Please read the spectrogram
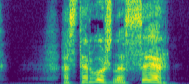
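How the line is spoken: Squeak, young rat. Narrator (Russian): пискнул один из крысят помоложе из толпы

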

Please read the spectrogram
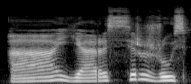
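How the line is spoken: Thunderous voice. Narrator (Russian): прогремела Эрмингарда

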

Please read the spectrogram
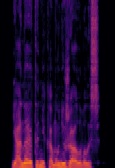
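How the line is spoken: Stern, dry, unflappable. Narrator (Russian): отвечала Магдалена Грэм тем же суровым, сухим и невозмутимым тоном, каким отвечала на все предыдущие вопросы

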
